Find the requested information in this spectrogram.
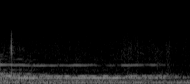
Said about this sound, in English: the two youngsters hear their own hearts beat loudly above the muffled hum of activity from the basement below, and the faint, dreary foghorns on the shrouded river beyond the windows.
